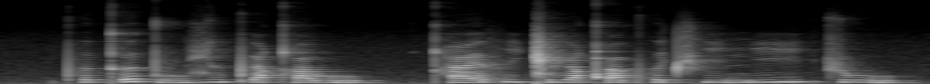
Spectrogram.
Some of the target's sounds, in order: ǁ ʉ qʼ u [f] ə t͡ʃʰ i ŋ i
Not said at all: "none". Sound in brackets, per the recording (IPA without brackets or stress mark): pʰ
